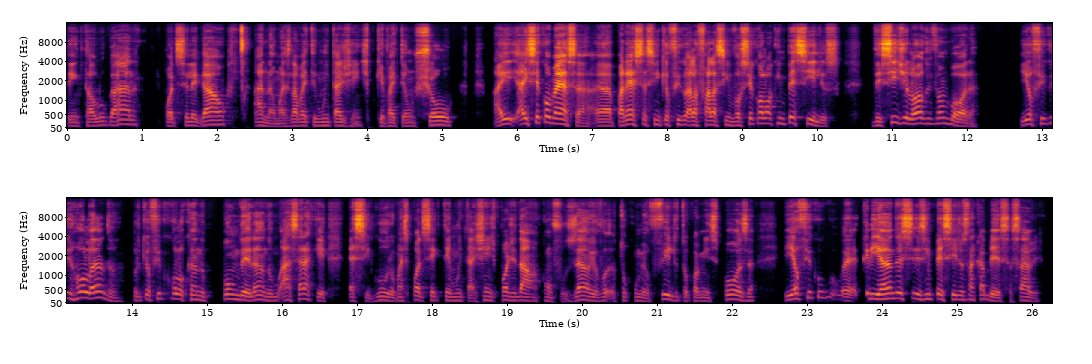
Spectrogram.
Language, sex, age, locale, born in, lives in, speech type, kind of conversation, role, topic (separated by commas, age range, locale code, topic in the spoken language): Portuguese, male, 50-54, pt-BR, Brazil, United States, conversation, advice, user, Por que eu travo na hora de tomar decisões importantes?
